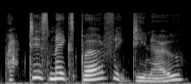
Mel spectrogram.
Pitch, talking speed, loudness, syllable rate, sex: 215 Hz, 155 wpm, -17 LUFS, 5.1 syllables/s, female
